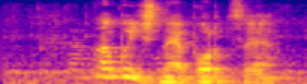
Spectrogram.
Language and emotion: Russian, neutral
